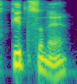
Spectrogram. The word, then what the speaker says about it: Kitsune: denote tree or wood it is a single syllable word and then we have kitsane again it's not Kitsune it's Kitsune and it means the red wolf which is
